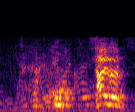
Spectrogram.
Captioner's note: girls murmuring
